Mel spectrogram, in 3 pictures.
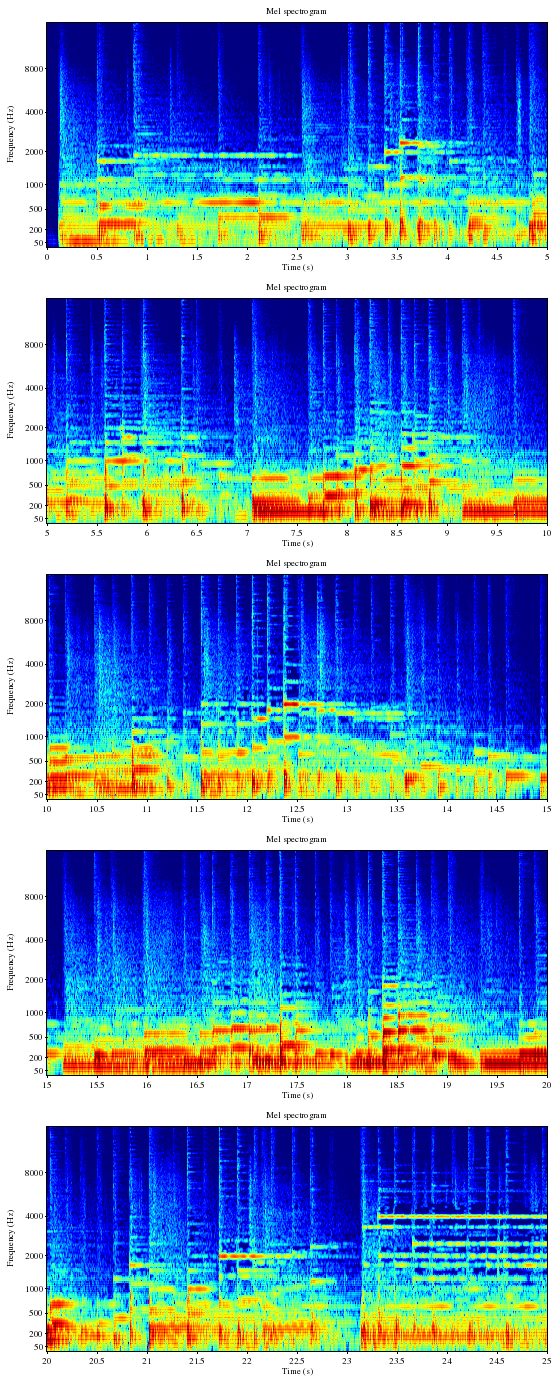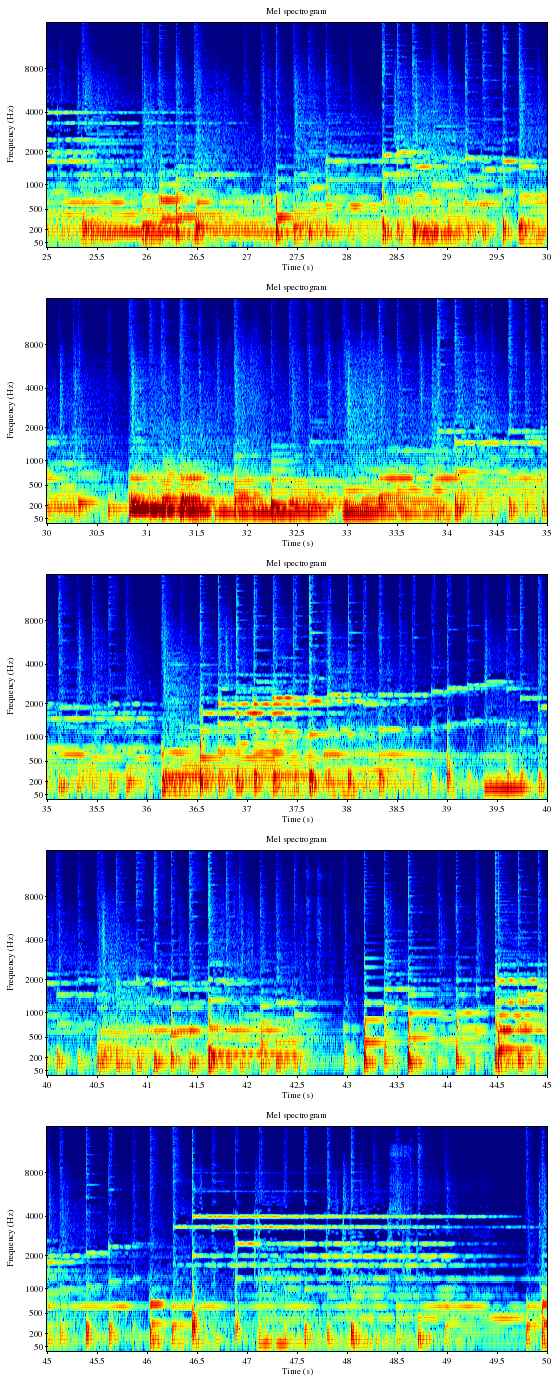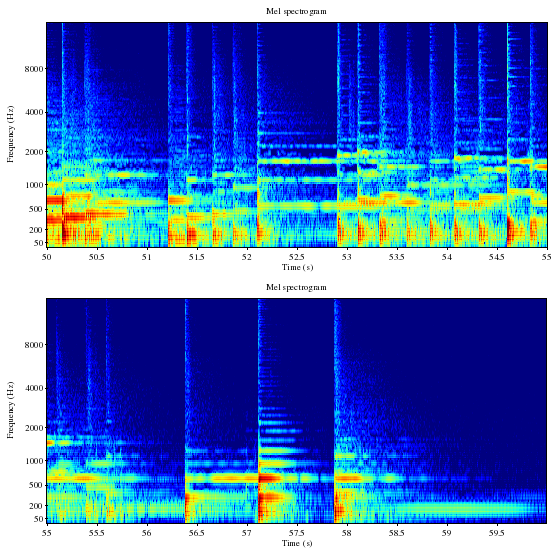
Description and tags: Love in the Bar - Jazz Piano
